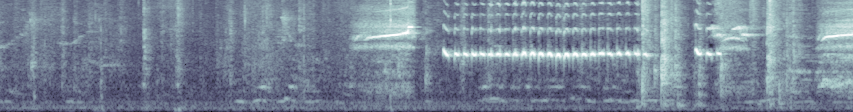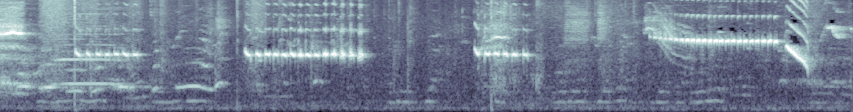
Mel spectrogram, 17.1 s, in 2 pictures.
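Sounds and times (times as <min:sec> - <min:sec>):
bird whistled notes: 0:03.6 - 0:07.6, 0:11.0 - 0:12.3, 0:13.3 - 0:13.9, 0:15.1 - 0:16.7
bird whistled trills: 0:03.6 - 0:07.6, 0:08.2 - 0:10.1, 0:11.0 - 0:12.3, 0:13.3 - 0:14.0, 0:15.0 - 0:17.0.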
